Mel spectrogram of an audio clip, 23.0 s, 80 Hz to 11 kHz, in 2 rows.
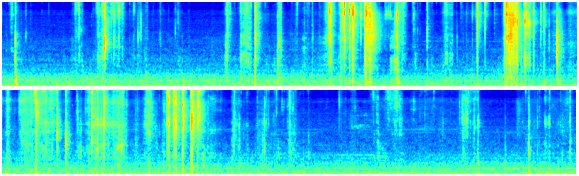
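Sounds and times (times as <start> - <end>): packaging crinkling and tearing: 1.4 - 3.6, 4.5 - 17.7.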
